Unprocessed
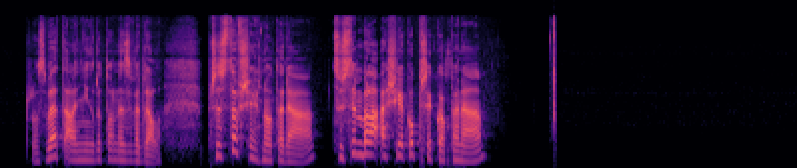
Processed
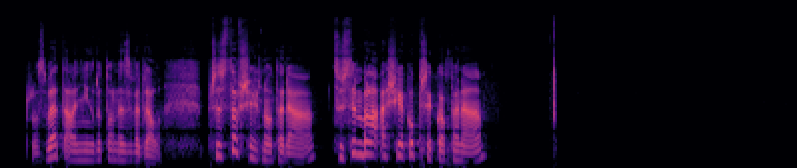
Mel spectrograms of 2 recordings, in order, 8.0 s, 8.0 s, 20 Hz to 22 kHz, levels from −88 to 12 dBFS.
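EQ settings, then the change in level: air absorption 330 m; fixed phaser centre 350 Hz, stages 4; 0.0 dB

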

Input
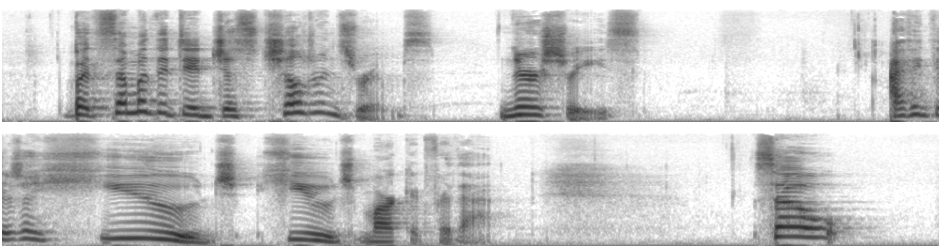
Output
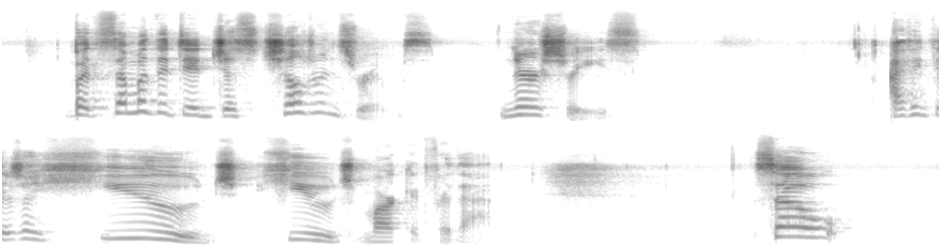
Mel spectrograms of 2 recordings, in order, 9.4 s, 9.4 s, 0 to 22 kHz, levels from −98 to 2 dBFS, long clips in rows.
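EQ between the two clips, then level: band-pass 5400 Hz, Q 7.4; 0.0 dB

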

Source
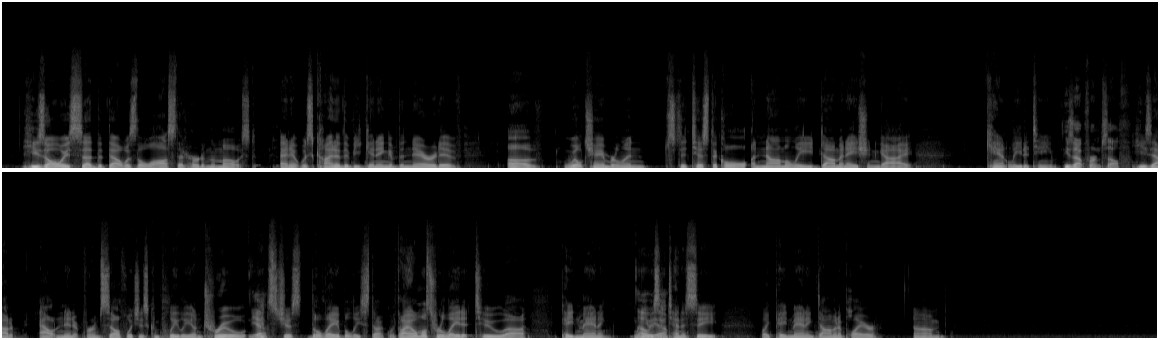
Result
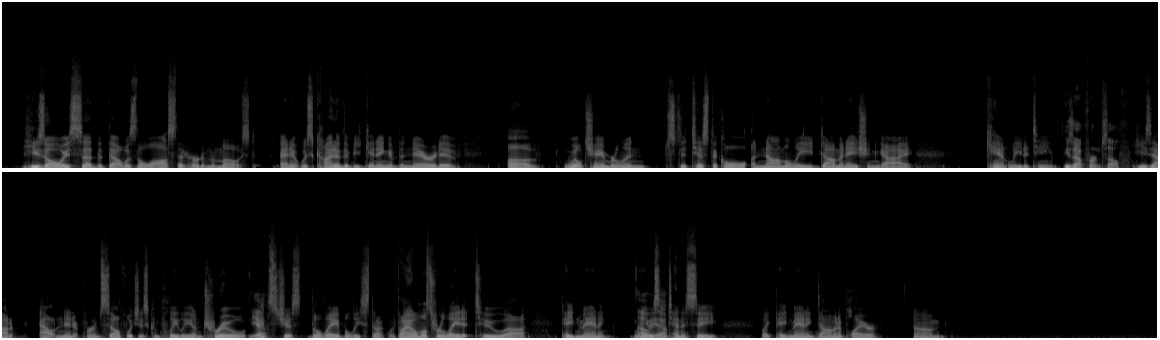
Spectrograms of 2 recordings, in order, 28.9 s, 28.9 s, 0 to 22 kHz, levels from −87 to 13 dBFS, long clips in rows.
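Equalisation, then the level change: bell 2000 Hz +7 dB 0.47 oct; -7.5 dB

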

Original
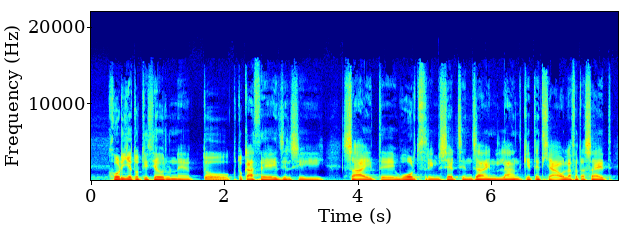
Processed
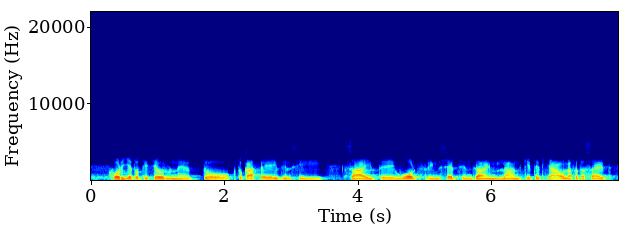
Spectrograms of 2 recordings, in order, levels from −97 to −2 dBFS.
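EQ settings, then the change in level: elliptic band-pass 190–1300 Hz, stop band 40 dB; air absorption 400 m; 0.0 dB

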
